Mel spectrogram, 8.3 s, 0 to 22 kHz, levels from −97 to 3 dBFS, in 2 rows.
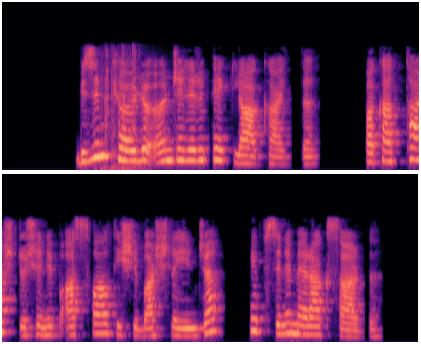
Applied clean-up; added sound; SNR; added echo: none; Telephone; 17 dB; none.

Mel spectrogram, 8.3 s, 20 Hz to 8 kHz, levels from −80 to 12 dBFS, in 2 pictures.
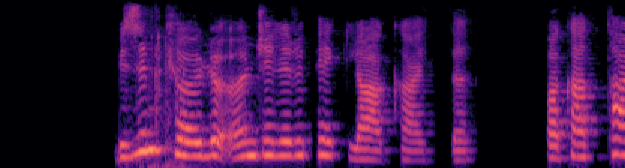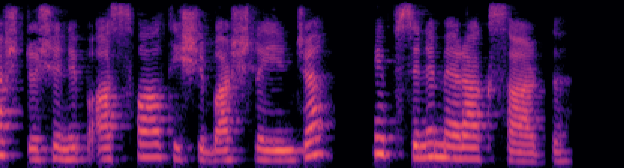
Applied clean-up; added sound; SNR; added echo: neural mask model DeepFilterNet 3.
